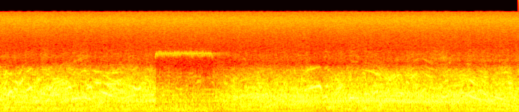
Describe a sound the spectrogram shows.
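A crowd of people chatters loudly outdoors.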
